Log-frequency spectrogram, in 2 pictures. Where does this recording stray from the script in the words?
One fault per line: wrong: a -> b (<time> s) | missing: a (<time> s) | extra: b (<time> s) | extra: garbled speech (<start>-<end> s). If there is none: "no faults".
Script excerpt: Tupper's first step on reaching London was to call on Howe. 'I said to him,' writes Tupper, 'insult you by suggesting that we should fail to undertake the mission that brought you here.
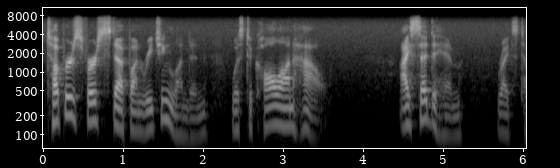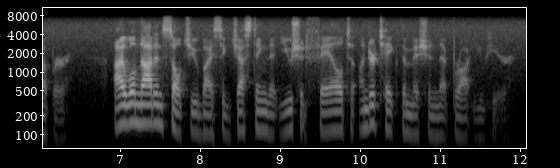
extra: I will not (6.9 s)
wrong: we -> you (9.0 s)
